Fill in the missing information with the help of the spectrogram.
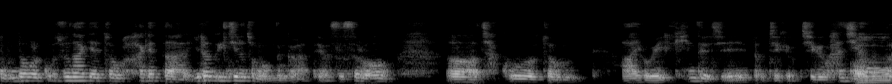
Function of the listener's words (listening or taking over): listening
